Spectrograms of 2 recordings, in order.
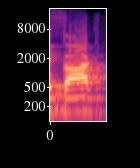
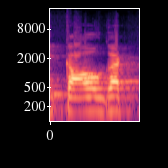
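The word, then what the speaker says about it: caught: क्या कहता है हमारा, CAUGST, क्या बोलेंगे, काट पढ़ेंगे इसे, क्या पढ़ेंगे, काट पढ़ेंगे, ना कि काउगट पढ़ेंगे, काउगट। कुछ लोग इसे पढ़ेंगे काऊ घट पढ़ेंगे, काउघट, काउघट हमारा ये गलत हो जाएगा, काट हमारा सही रहेगा, ठीक है ना।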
